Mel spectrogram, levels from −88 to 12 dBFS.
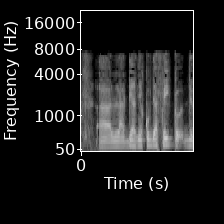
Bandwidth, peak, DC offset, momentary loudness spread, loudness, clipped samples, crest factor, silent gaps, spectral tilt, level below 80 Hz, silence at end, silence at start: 7.6 kHz; -2 dBFS; under 0.1%; 6 LU; -22 LUFS; under 0.1%; 20 dB; none; -6 dB/octave; -54 dBFS; 0 s; 0 s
